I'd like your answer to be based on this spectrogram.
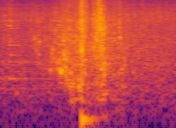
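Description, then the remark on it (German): A single soft splash of water against a ferry boat nearing a landing stage rises briefly near the middle, over a quiet background of gently lapping, calming water. “Das Wasser wird ruhiger. Nach einer Weile erreichen wir endlich eine Anlegestelle.”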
